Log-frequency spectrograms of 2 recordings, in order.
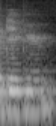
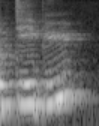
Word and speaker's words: début: Et il y avait d'autres choses, par exemple, il y a le son U, la différence entre OU et U. Genre le mot début, je disais toujours début. Aussi le mot montagne, j'ai prononcé montagne.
